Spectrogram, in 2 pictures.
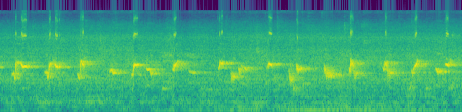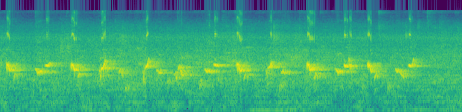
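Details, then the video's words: Sooty-headed bulbul in full, lively song, played as a lure so untrained kept bulbuls quickly start riwik and continuous ropel singing; a steady run of bubbly, slurred chirps at about three per second, with a faint low hum behind. "Pancingan trucuk ampuh bikin trucukan bahan cepat riwik ropel gacor"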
